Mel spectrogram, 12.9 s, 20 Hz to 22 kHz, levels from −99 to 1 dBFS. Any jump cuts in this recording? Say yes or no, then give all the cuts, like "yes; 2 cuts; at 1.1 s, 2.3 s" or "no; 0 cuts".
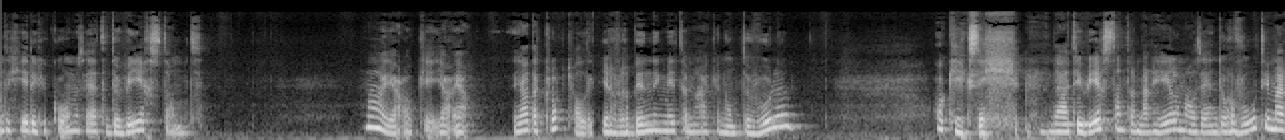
yes; 1 cut; at 5.9 s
